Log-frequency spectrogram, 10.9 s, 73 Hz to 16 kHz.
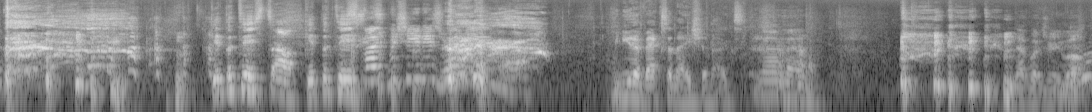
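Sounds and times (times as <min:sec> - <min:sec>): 
person coughing in rough hacking bursts: 0:00.0 - 0:01.4, 0:04.4 - 0:05.5, 0:09.0 - 0:10.2
laughter: 0:00.0 - 0:02.4
speech: 0:02.3 - 0:05.4, 0:06.1 - 0:08.3, 0:10.2 - 0:10.9.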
